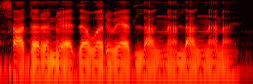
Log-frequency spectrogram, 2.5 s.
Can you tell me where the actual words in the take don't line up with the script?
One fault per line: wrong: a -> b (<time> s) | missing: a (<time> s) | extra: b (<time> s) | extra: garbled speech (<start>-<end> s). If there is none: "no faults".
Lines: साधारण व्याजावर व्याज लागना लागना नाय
no faults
